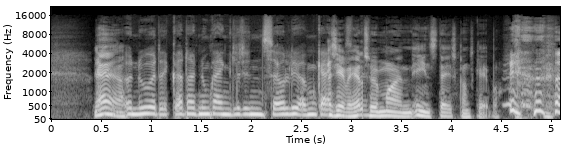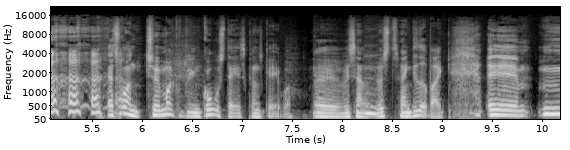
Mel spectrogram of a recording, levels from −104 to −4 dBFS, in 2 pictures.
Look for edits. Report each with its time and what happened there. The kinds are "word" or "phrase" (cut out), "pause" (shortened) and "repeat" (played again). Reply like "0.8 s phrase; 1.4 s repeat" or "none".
3.1 s word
